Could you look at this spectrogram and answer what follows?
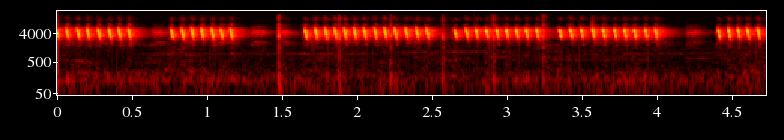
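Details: Bar-winged prinia, known locally as ciblek sawah, used as a training song: loud, high buzzy trilled phrases of rapid pulses, each about half a second to a second long, repeated with short gaps.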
